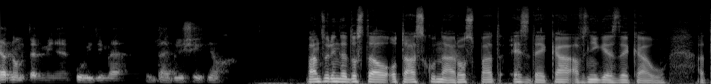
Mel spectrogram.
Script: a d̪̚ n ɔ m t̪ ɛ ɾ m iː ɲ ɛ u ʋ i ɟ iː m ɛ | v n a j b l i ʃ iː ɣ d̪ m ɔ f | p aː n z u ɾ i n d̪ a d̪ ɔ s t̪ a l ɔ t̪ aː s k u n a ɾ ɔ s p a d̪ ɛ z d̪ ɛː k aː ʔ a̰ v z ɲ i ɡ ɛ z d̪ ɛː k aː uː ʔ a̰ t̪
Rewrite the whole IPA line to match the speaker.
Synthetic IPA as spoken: a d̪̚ n ɔ m t̪ ɛ ɾ m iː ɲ ɛ u ʋ i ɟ iː m ɛ | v n a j b l i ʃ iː ɣ d̪ ɲ ɔ x | p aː n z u ɾ i n d̪ a d̪ ɔ s t̪ a l ɔ t̪ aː s k u n a ɾ ɔ s p a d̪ ɛ z d̪ ɛː k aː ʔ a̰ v z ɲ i ɡ ɛ z d̪ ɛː k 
